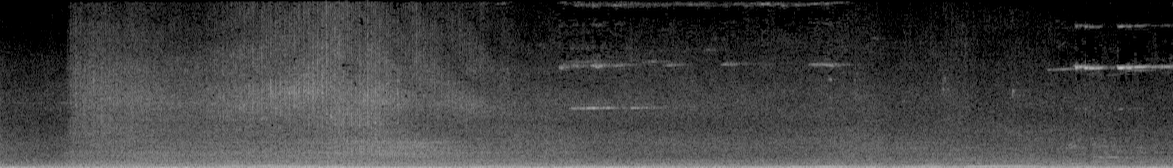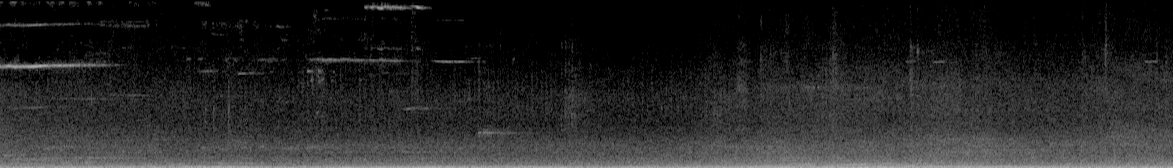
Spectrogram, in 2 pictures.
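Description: Steady low background rumble, with one faint click about eleven seconds in.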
